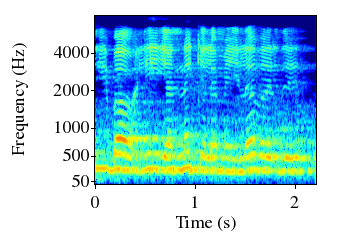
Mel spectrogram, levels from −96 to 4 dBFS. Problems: echo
